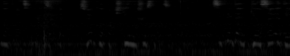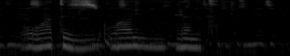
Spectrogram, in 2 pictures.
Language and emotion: Russian, neutral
